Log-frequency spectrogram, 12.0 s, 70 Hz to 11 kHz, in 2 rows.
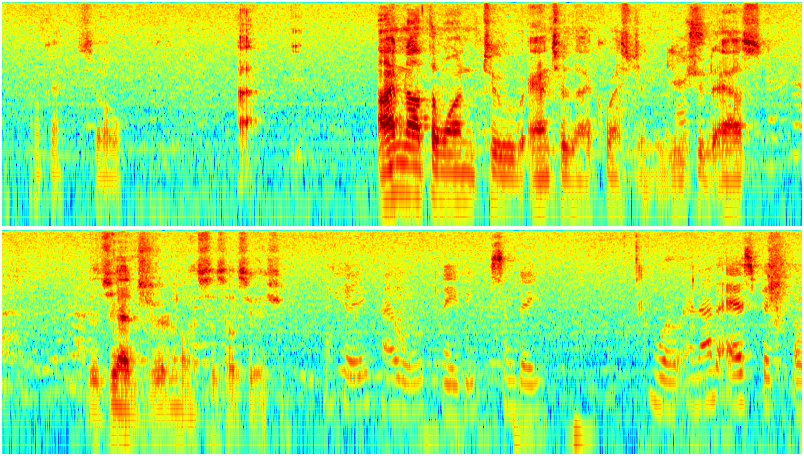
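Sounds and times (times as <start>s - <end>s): man speaking: 2.8s - 5.7s, 6.6s - 8.2s.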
